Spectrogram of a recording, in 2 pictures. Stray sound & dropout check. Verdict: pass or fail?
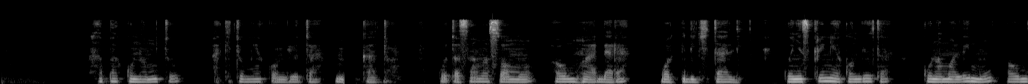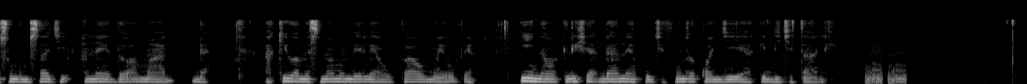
fail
